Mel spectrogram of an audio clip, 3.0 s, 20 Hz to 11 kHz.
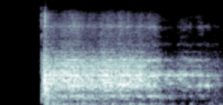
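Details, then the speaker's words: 1957 Ford Thunderbird automatic, parked about 60 years, in neutral: slow, labored cranking that drags and fades after a couple of seconds without catching; battery sounds a little low on voltage. "all right it's going to crank awesome well that battery sounds a little low on the voltages maybe next step I will get a battery charger out put on that"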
